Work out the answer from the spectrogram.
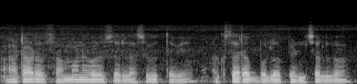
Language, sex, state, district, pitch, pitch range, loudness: Kannada, male, Karnataka, Koppal, 105 Hz, 100-110 Hz, -18 LUFS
